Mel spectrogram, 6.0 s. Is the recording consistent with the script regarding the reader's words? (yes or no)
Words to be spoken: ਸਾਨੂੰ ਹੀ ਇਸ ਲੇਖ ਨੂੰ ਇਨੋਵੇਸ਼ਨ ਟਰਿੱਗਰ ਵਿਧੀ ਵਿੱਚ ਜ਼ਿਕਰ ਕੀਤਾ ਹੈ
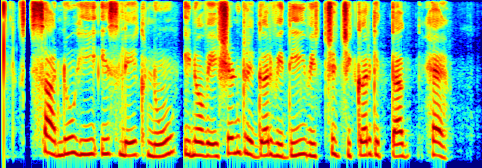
yes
